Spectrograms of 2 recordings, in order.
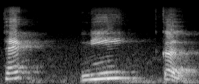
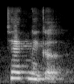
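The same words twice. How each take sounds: First: Technical very slowly, tech, ni, cal; syllable by syllable. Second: Said in the usual way. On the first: Shown as a demonstration. Teacher counts syllables in technical, slowly split apart. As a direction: break technical into three separate slow beats. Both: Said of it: "There are three syllables there".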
